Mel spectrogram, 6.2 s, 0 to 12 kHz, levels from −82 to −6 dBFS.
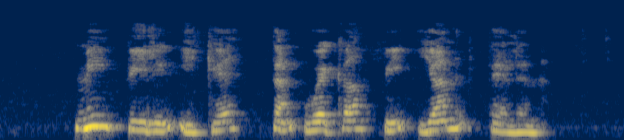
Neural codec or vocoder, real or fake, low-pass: none; real; 7.2 kHz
